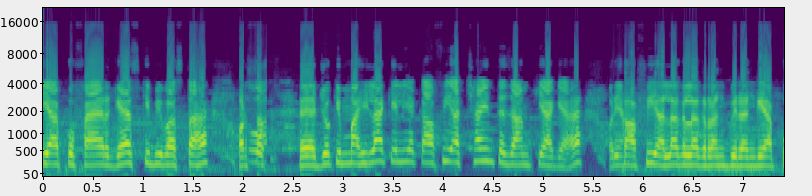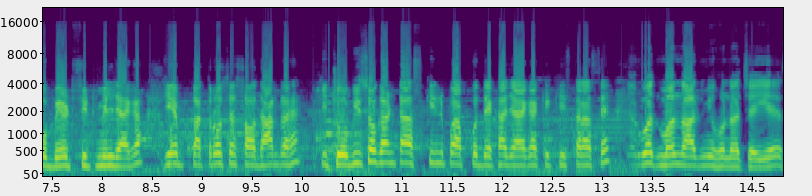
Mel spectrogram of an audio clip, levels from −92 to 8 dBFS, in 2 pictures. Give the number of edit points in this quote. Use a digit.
5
